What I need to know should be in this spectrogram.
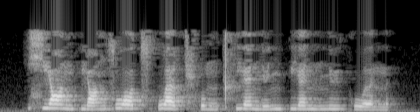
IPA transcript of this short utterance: ɕ j ɑ˥˨ ŋ p j ɑ˨˦ ŋ s w ɔ˥˨ t͡sʰ w ä˥˨ ʈ͡ʂʰ ʊ˨˩ ŋ pʰ j ɛ˥˨ n y˦ n p j ɛ˦ n n̪ y˦ k w ə˨˩ n

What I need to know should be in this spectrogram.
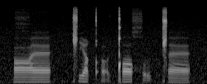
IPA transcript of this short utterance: ʕ æ˧ | ǁ i˦˨ qʼ ṵ˨ ǃ ɒ˦ χ ṵ˦ ǁ æ˨

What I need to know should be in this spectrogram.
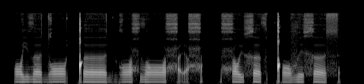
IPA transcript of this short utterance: ɔ j ð ɜ d ɔː ǃ ɜː d ɡ ɔː ħ ð ɔː ħ ɛ̰ ħ | ħ ɔ y̯ x ɜ θ ǃ ɔ v ɪ x ɜ s

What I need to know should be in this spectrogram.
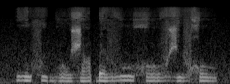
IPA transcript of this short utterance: ð ɨ˨˦ f ɨ˨ b oː˨ ʒ ɑ˧ ɓ ɛ˧ v uː˦˨ x oː˧ v ʒ i˧ v χ u˧

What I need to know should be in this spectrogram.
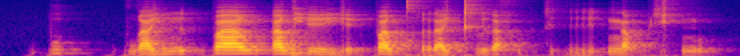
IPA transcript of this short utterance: p u˥˩ k̚ | k w a˦˥ j n ɯ˦˥ k̚ p aː˥˩ w ʔ a˥˩ w j eː˨˩ j e˥˩ ʔ p a˦˥ w kʰ r a˧ j kʰ l ɯ˧ a̯ h u˨˩ k̚ s i˨˩ t̚ r i˥˩ t̚ ŋ a˨˩ p̚ t͡ɕ e˨˩ k̚ ŋ o˦˥ k̚

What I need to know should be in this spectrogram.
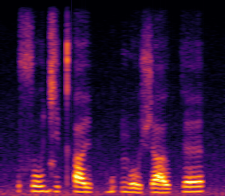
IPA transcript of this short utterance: s o˦ ʊ̯ d͡ʑ e˦˨ kʰ a˦˨ ɪ̯ | b ʊ˦ ʔ ŋ o˨ ʊ̯ ʃ a˨ ʊ̯ k ɛ˦

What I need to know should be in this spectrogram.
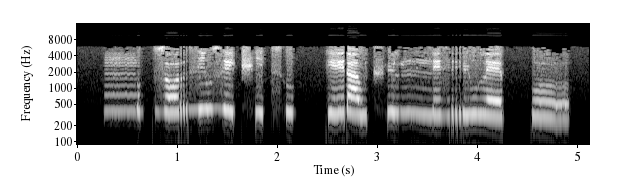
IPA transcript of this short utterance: mː ɔ kʷ z ɔ r z i w z e t͡ʃʰ i t͡sʰ u kː e ɾ a w t͡ʃʰ y l nː e z r y w l ɛ pː o

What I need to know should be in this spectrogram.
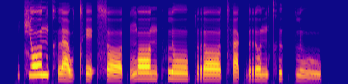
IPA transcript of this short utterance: t͡ɕ ɔː˥˩ n kʰ l a˩˦ w tʰ e˨˩ ʔ s ɔː˨˩ t̚ ŋ ɔː˧ n pʰ l oː˧ p r ɔː˧ tʰ a˨˩ k̚ r o˧ n kʰ ɯ˦˥ k̚ p l uː˨˩ p̚

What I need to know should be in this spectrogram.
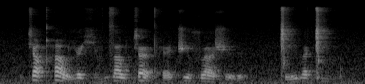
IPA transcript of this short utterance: c ɘ˥˩ qʰ ɛ˥˩ w j ɘ˥˩ ç a̤˩˥ d͡z a˥˧ w c ɜ˥˩ tʰ ɛ˩˥ t͡ʃ i˥˧ sʷ a˥˧ ɐ̯ ʃ ɨ˧˩˧ | ǀ ĩ˩˥ b ɜ˥˧ ǀ a̤˥˩

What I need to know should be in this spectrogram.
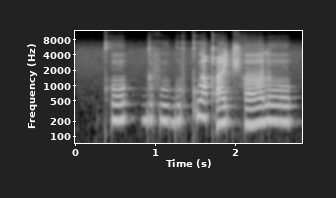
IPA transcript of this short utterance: kʰ o | ɡ ɵ f uː ɡʷ ʌ xʷ kʷʼ ʌː qʼ e t͡ʃʰ ʌː l oː

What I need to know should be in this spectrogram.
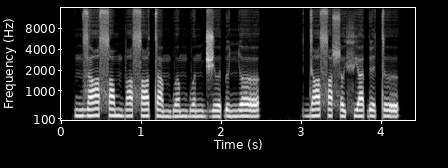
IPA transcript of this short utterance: n z a sˤ ə m b e sˤ ɘ t a m b ɜ m b ə n d͡ʒ ɘ ɗ ə ɲ ɜ | d e sˤ ə ɬ ə fʲ a ɗ e t ɘ

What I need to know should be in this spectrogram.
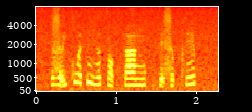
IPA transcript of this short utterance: z ə̰˧˥ j k w ə˦˥ t̚ ŋ i˨˦ ə̯ t̪ ɔ˨˩ k̚ t̪ a˧ ŋ | t̪ ḛ˧˨ s ə˨˩ p̚ k e˦˥ p̚

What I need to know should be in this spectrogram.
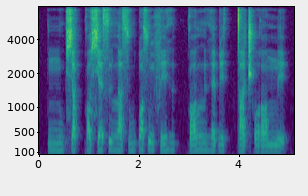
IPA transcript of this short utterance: nː u ʔ ɕ a kː ɒ ɕ ɛ s ɨ lː a s u ɓ ɒ s u ɲ f e ɦ ɨ kː ɒ lː ɨ ɦ ɛ ɓ e tː a t͡ʃʼ ɔ ɾ ɒ mː e

